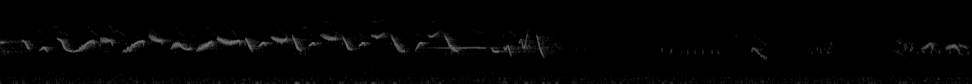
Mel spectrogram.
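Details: Chinese hwamei at Yudanaka Onsen, Yamanouchi, Nagano, Japan, recorded 12 May 2020: a rapid run of loud, varied whistled notes with sweeping slurs and trills for about five seconds, then softer scattered phrases and a few short chirps.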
